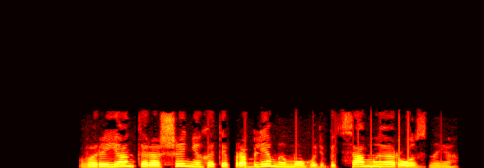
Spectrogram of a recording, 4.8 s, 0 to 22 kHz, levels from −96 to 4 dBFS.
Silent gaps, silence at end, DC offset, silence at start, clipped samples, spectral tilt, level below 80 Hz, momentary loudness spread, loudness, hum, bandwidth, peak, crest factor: 2.30-2.34 s; 0.3 s; under 0.1%; 0.8 s; under 0.1%; -4.5 dB/octave; -56 dBFS; 11 LU; -17 LUFS; none; 7.6 kHz; -2 dBFS; 16 dB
